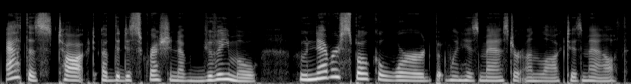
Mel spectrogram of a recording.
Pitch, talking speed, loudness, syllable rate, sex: 195 Hz, 180 wpm, -18 LUFS, 5.2 syllables/s, female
